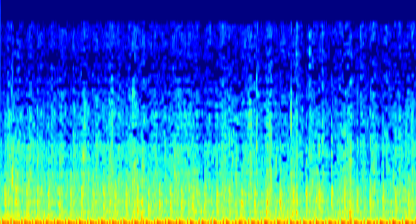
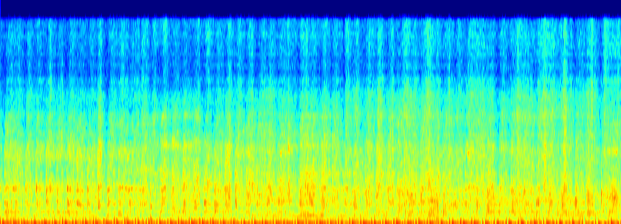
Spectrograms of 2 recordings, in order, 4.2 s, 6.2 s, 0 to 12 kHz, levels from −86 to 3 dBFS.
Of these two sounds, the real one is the first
